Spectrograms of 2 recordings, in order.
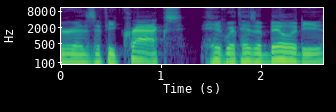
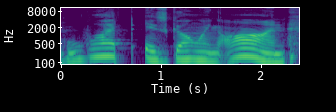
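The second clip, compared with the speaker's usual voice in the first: slow, hushed bewilderment; drawn-out, soft disbelief; bewildered; 3 semitones higher, 5 dB quieter, much slower than usual. Retold or imitated. Viewer baffled by Despero's twist, slow hushed bewilderment. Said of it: "And you're like".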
